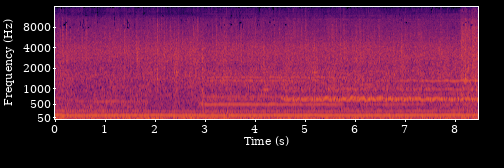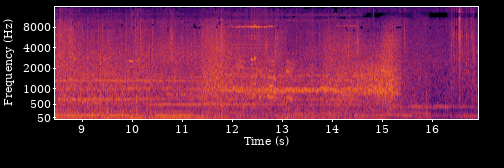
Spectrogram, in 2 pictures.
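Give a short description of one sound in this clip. A vehicle engine hums steadily while driving over rough ground.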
